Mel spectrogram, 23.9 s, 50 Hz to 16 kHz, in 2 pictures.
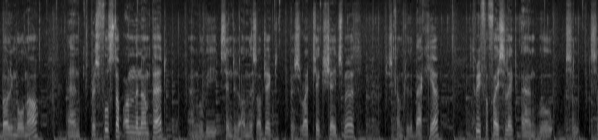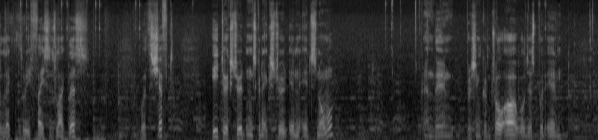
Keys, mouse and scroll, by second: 0.3-0.9 scroll up 6, 0.9-1.7 shift+middle drag, 1.7 KP_Decimal, 2.4-3.0 scroll down 7, 3.0-3.5 scroll up 4, 3.7 scroll down 3, 3.7-4.5 scroll up 6, 4.5 scroll down 3, 5.4-6.8 right drag, 6.8-8.0 middle drag, 8.0 Tab, 9.4 4, 9.6 3, 10.5 middle click, 10.9-11.3 scroll up 1, 11.3 middle click, 11.8-12.3 scroll up 1, 12.3 shift+click, 13.1 click, 13.8 shift+click, 14.6 shift+click, 15.1 scroll down 2, 15.3-17.1 middle drag, 17.1 e, 19.9 middle click, 20.4-21.5 scroll up 4, 21.5 ctrl+r.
